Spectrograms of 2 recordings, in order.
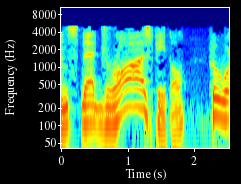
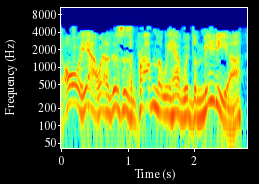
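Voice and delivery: mock pundit dodge; 7 semitones higher than usual. Host mimics evasive pundit.

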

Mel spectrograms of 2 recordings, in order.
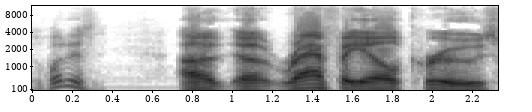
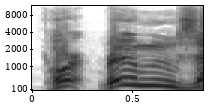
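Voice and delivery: high preacher echo; mock preacher; 7 semitones higher, 3 dB louder than usual. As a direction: mimic the pulpit cadence. Mimicking the preacher's clip.

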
